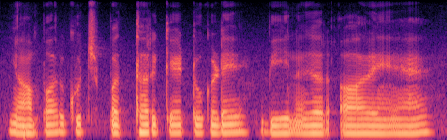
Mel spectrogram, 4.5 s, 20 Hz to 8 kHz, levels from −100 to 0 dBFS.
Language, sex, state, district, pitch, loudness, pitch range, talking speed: Hindi, male, Uttar Pradesh, Shamli, 125 Hz, -18 LUFS, 120-130 Hz, 145 wpm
